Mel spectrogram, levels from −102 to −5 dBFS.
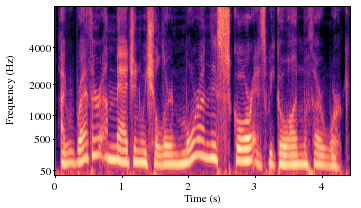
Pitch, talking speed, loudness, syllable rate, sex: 155 Hz, 230 wpm, -16 LUFS, 5.2 syllables/s, male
